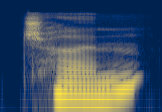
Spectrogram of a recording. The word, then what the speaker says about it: 尘: Its pronunciation is chun. Let's guess what this character means. Hm. What could very small earth be? Haha, you must have guessed it. Chen means dust, dirt, or tiny particles.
